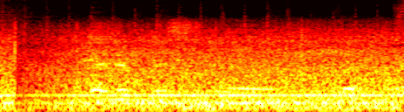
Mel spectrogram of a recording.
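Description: A steady low hum, holding two constant pitches, over an even rushing background noise.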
